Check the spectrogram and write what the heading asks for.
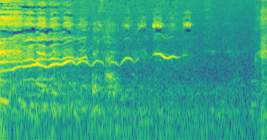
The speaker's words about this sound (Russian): Нет, просто он у бабушки неделю пожил. Попугай.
